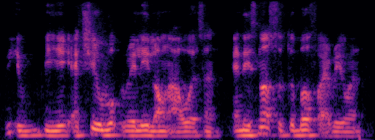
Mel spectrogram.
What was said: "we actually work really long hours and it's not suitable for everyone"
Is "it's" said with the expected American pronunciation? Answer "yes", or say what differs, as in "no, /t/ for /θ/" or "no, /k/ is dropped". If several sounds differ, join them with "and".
yes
